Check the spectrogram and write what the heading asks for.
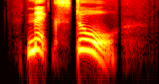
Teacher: In casual speech, we often drop that T. Next door. The T simply vanishes.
